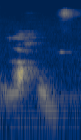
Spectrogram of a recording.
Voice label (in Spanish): "diez", Maya; Números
